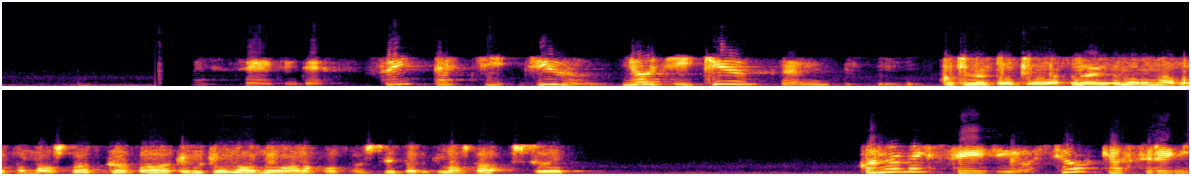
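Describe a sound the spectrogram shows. A man's voice speaks quickly through a small phone speaker.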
